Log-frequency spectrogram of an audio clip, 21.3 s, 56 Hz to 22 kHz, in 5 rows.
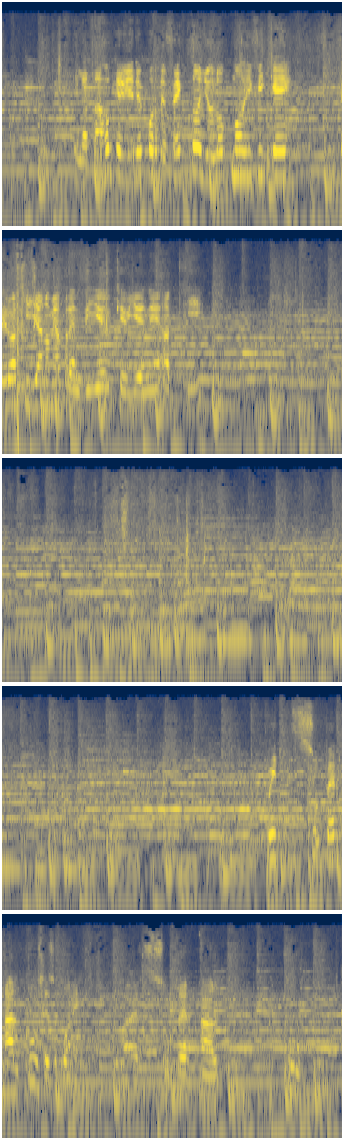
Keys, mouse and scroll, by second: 21.0 alt+super+q.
